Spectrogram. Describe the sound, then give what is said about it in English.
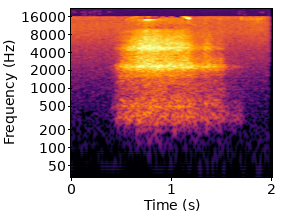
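A single deep breath drawn in while standing in the sunshine, a soft, airy inhalation lasting just over a second, heard alone with no talk. “Shall we take a deep breath in?”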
